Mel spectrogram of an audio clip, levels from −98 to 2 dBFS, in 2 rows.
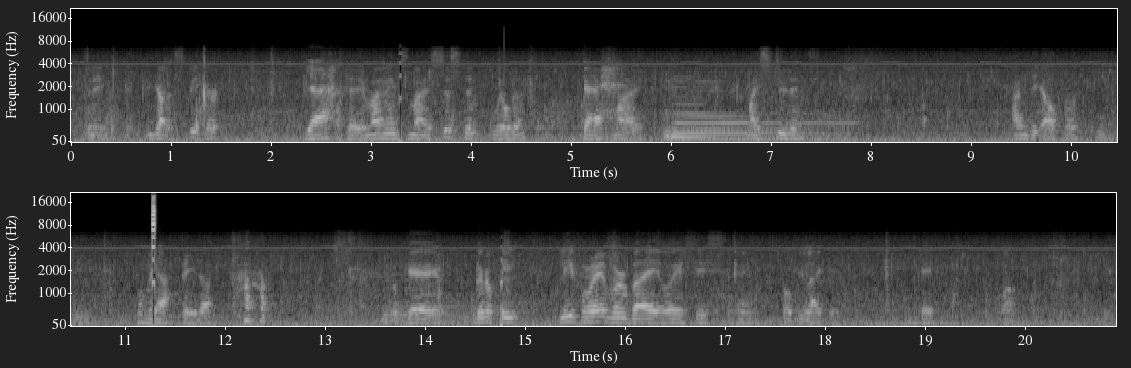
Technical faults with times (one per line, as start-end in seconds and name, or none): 3.27-3.30 damaged data in a compressed stream
5.10-5.13 damaged data in a compressed stream
11.26-11.30 damaged data in a compressed stream
14.74-14.77 damaged data in a compressed stream
18.86-18.90 damaged data in a compressed stream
